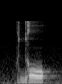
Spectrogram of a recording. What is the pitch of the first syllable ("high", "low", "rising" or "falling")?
low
